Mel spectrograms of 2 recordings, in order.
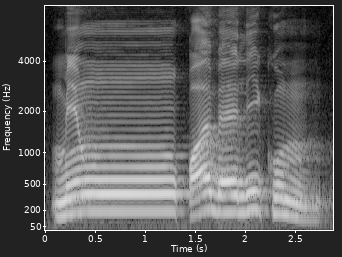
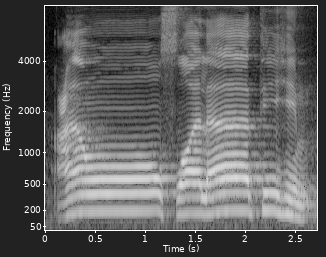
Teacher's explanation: bunyi dengung pada nun sukunnya akan menjadi tebal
